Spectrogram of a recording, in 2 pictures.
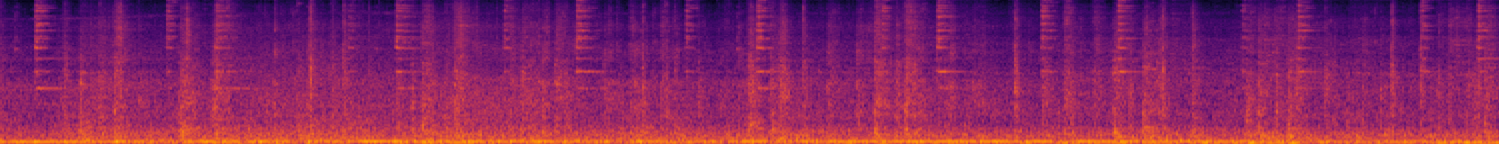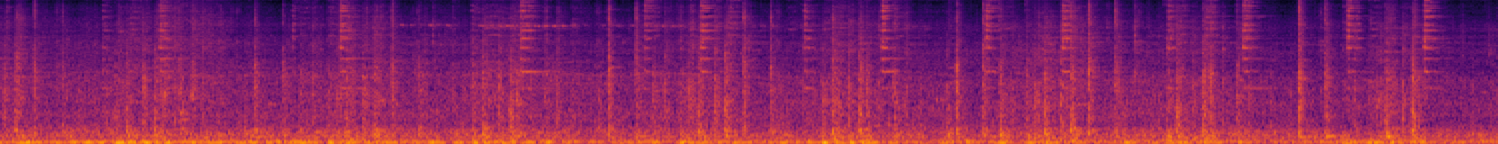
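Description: Freight train cars rolling past at a street crossing, their wheels clacking irregularly over the rails. A steady low rumble runs underneath and is heaviest in the first half.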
